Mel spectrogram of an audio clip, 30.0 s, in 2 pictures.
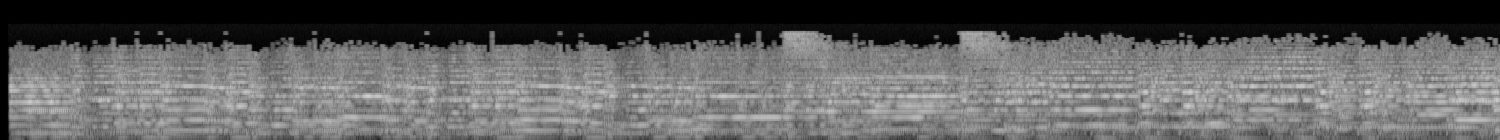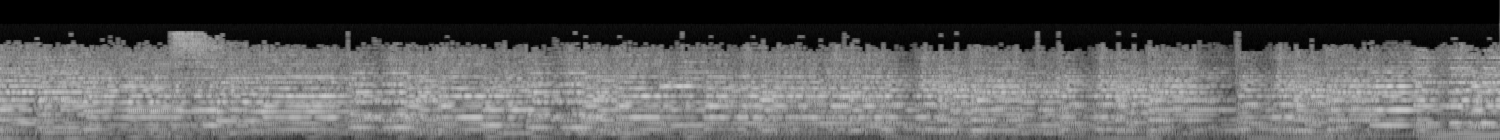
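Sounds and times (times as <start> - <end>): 
orchestra: 0.0 - 29.9.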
